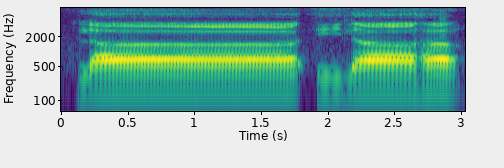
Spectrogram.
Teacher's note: لام الف مد زبر لا، لمبا کریں گے 2 سے 3 الف کے برابر اس کو، لا الہ الا هو والملائکۃ وَأُولُو الْعِلْمِ قَائِمًا بِالْقِسْطِ،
